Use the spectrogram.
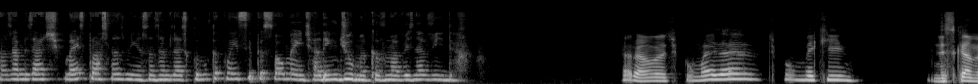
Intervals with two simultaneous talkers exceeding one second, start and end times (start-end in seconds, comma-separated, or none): none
